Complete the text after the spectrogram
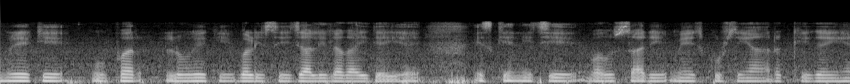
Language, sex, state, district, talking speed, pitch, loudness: Hindi, female, Uttar Pradesh, Etah, 140 wpm, 150 Hz, -17 LUFS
